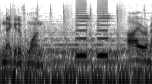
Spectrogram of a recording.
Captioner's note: beeping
